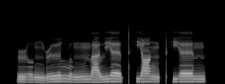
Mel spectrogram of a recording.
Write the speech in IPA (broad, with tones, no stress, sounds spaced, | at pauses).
ɻ ɤ˨˩ ŋ ɻ ɻ̩˥ l ʊ˧˥ ŋ n̪ ä˧˥ l j ɛ˥˧ t̪ʰ j ɑ˥˩ ŋ pʰ j ɛ˥ n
